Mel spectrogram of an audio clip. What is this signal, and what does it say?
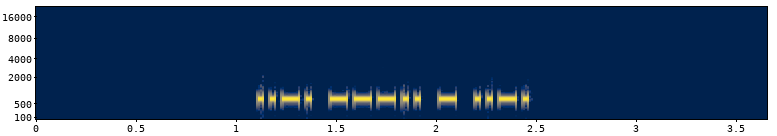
Morse code, heard as a keyed tone, about 41 wpm, 700 Hz. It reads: F8TF
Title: DXCC-100 Call Signs - 4 Characters - 40wpm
